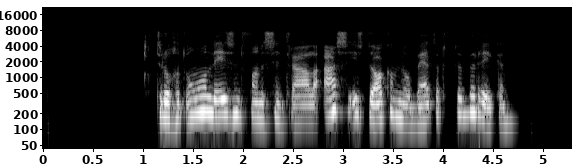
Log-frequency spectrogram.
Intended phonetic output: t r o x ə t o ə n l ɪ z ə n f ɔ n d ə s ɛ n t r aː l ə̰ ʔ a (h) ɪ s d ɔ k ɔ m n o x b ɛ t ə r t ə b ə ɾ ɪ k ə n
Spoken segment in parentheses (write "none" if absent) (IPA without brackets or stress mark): s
